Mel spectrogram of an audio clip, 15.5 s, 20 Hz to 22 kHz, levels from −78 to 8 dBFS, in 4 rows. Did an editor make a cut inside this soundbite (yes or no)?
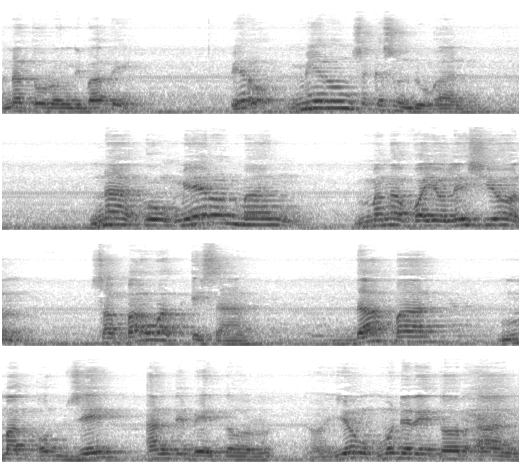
yes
